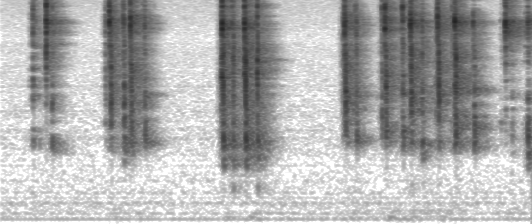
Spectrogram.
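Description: Close bursts of clicky keystrokes on a computer keyboard, typed in several quick runs with short pauses between them and a quiet background behind.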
